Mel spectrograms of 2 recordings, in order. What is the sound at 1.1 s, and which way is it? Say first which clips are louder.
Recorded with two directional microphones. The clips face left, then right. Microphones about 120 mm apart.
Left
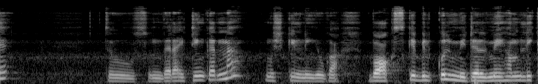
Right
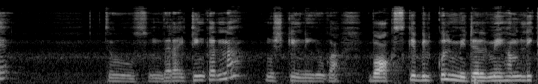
A woman's voice: left 8 dB; 55° left (ahead or behind).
